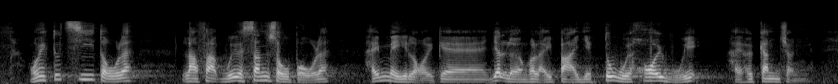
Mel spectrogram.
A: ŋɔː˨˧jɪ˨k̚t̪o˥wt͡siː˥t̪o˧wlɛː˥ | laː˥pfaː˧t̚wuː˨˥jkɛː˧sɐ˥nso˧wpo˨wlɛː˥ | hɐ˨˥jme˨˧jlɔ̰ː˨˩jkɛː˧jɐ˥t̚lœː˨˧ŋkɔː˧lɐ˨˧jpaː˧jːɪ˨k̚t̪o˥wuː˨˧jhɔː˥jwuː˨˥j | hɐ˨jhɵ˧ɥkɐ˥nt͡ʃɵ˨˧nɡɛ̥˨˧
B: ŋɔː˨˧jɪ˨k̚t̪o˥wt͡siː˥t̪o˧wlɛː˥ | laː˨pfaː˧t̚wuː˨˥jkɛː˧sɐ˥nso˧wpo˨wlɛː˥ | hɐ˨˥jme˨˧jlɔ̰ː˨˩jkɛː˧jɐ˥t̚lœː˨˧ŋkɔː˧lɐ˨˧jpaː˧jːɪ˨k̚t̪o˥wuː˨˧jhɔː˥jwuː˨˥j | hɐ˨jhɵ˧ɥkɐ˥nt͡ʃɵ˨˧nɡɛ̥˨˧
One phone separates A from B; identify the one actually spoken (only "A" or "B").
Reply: B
